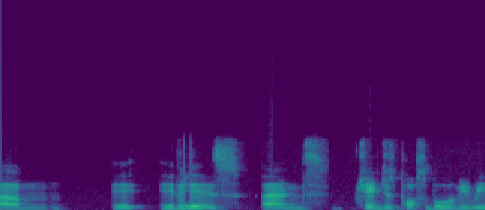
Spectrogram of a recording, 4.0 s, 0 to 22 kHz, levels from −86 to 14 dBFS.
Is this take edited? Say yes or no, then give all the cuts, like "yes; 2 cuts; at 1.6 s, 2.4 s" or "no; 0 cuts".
yes; 1 cut; at 2.1 s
